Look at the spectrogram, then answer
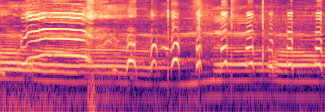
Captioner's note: squeals; groans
